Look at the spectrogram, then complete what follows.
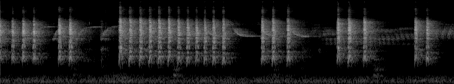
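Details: Energetic chirping from a Eurasian tree sparrow: a few quick sharp notes, then a long fast string of harsh chirps, followed by shorter clusters of two to four chirps with thin slurred notes between.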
